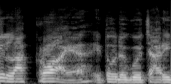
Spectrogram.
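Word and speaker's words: Lacroix: Kemarin juga ada eh inputan mengenai penyebutan nama Lakroa. Jadi bukan Lakro, bukan Lakroi tapi Lakroa.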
